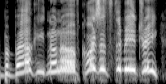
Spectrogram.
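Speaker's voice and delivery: squeaky high pleading Larry; mock-high excuse. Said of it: "Larry's like".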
